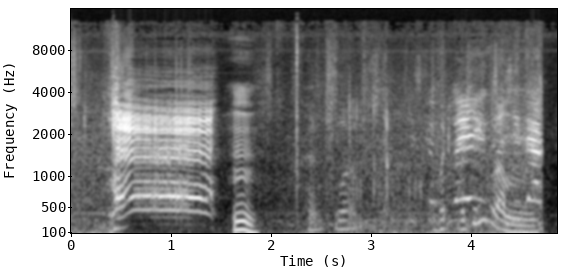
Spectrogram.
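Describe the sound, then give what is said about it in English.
Several goats bleat loudly, with long wavering cries overlapping one another across a few seconds, and a short sharper bleat in between. “Look at all these goats.”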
